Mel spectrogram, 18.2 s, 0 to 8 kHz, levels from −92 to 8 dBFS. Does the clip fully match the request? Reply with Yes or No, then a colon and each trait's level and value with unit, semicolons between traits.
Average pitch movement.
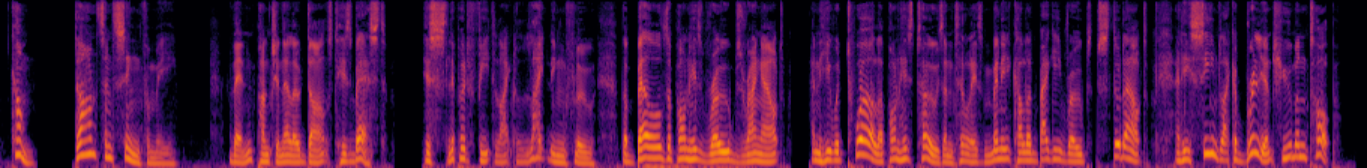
No: wide, 6.3 semitones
